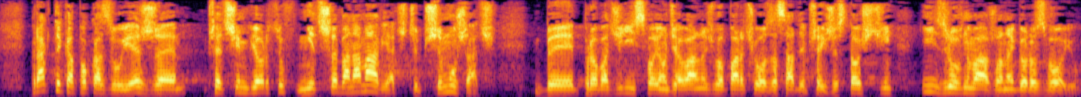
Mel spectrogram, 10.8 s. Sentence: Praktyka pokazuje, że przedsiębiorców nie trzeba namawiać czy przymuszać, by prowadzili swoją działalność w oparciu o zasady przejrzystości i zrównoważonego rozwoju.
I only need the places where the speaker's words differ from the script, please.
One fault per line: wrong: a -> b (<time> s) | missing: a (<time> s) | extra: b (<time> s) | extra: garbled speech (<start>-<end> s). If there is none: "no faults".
no faults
